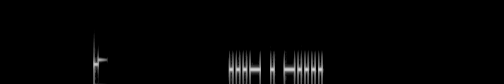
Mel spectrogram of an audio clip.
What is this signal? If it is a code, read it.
Morse code, heard as a keyed tone, about 34 wpm, 700 Hz. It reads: VE6
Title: All Cut Numbers - 3-Digit 35wpm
